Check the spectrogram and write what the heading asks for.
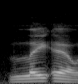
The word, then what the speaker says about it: Lael: Lael. It's like you lay down and you take an L. So it is Lael.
